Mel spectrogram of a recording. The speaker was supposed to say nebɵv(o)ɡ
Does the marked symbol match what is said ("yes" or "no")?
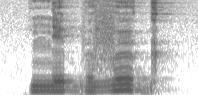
no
